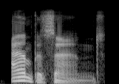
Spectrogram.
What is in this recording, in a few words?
"ampersand", British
